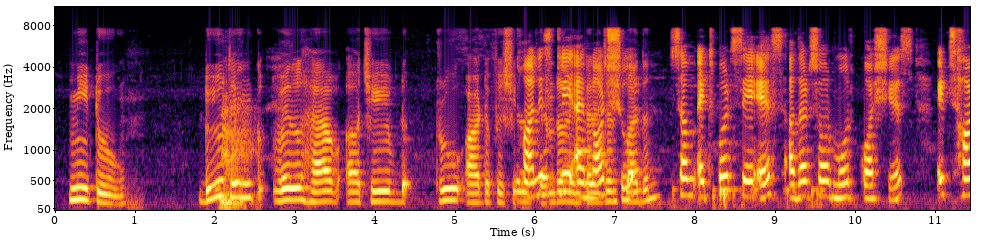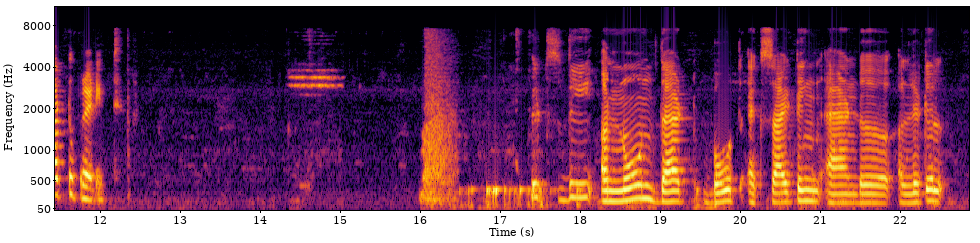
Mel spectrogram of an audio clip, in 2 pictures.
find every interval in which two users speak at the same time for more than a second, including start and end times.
5.9-7.4

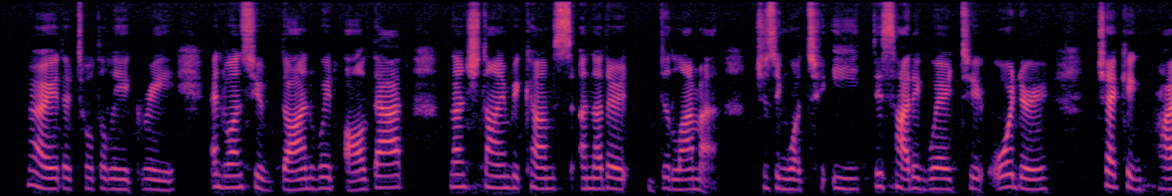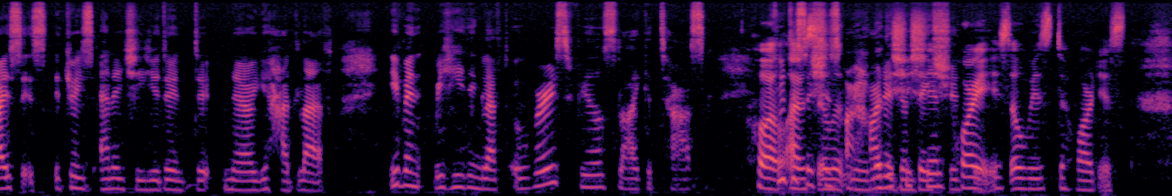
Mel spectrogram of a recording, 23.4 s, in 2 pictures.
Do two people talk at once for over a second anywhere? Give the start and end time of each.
19.5-21.6

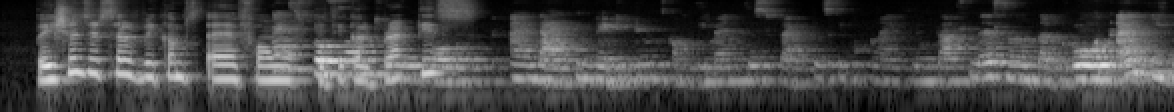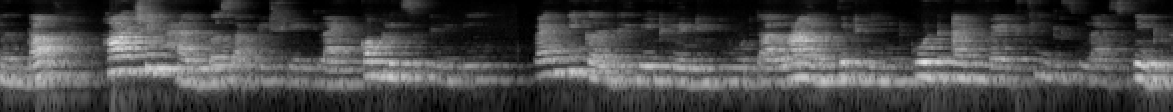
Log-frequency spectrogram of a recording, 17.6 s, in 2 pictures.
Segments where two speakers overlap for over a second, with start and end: 2.0-3.5

